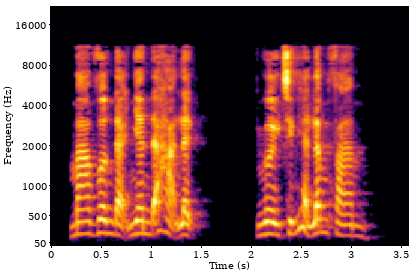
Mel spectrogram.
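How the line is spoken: Loud. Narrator (Vietnamese): Thẩm Phi Minh lớn tiếng nói

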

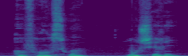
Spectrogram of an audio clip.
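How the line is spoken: Murmured with inexpressible joy. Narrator (French): murmura, avec une joie indicible

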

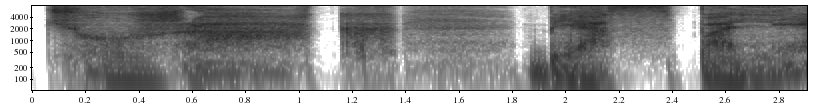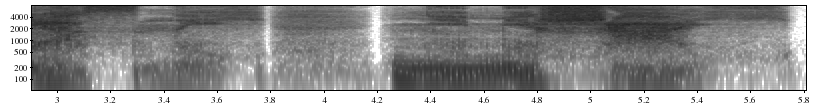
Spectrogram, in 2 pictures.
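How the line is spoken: Snake-like hiss. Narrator (Russian): Голос пиявки походил на змеиное шипение

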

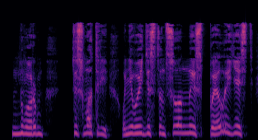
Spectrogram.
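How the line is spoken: Teen exclaiming. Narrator (Russian): воскликнул подросток

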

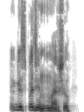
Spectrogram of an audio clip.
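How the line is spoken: Babbling. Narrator (Russian): лепетал недавний храбрец

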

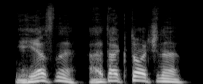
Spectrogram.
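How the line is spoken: Barked shout. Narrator (Russian): гаркнул Полос

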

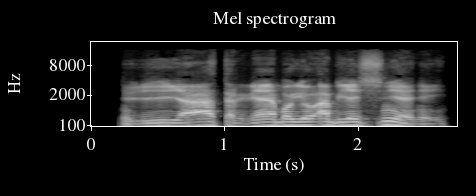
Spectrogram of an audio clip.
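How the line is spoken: Growling. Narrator (Russian): зарычал Сако

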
